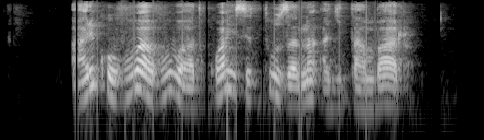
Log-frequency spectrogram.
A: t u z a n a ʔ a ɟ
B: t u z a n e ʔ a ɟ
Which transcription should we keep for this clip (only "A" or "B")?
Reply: A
